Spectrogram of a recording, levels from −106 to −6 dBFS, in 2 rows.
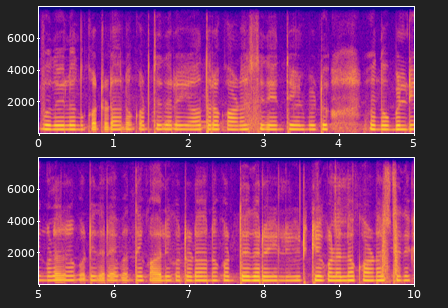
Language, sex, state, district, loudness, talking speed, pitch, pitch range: Kannada, female, Karnataka, Dharwad, -20 LUFS, 120 wpm, 255 Hz, 250-260 Hz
